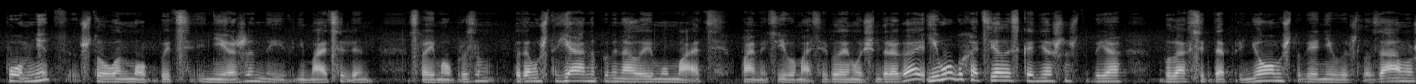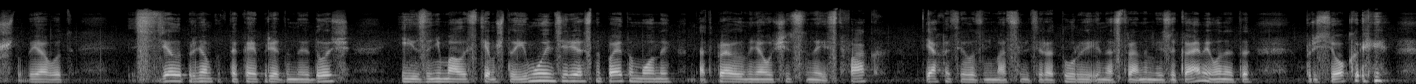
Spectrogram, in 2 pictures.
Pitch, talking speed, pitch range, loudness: 130 Hz, 150 wpm, 115-150 Hz, -24 LUFS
